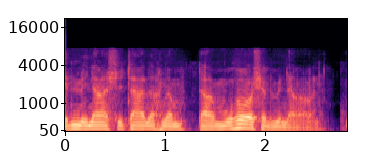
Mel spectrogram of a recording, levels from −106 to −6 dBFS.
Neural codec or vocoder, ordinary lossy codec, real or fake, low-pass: codec, 16 kHz, 4.8 kbps, FACodec; none; fake; 7.2 kHz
